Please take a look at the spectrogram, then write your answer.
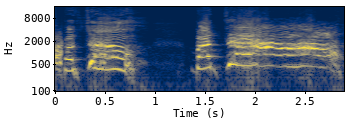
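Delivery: very high, long wailing shout; screaming for help. Acted. Man with his neck about to be twisted, screaming for help. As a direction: wail for rescue on long vowels. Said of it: "चिल्ला रहा हूँ".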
